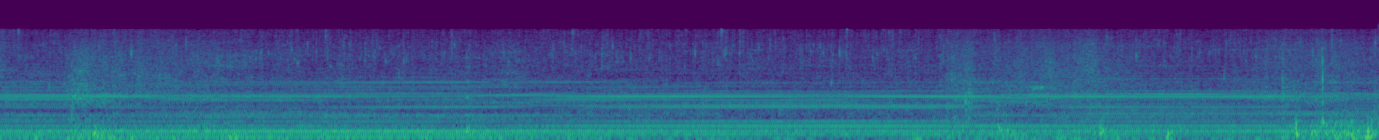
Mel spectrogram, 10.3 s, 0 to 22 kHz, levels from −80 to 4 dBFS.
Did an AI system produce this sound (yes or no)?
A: no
